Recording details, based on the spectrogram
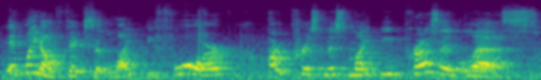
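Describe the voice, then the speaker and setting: A woman acts out an earnest little storybook boy, full of dismay. The voice is pushed up high and plaintive. It sounds distant, in a very echoey room. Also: big pitch swings, slow pace, noisy background, full character voice. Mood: dismayed, worried.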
